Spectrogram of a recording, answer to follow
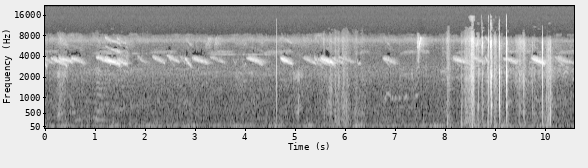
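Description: A flock of small birds chirping in the trees: short, high, falling chirps repeated quickly over and over, faint. Near the end a quick cluster of sharp clicks is louder than the birds.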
